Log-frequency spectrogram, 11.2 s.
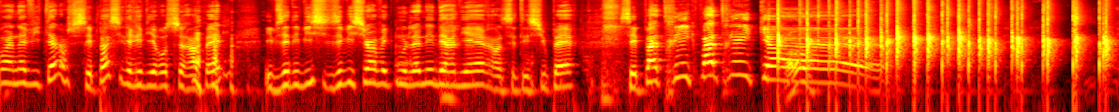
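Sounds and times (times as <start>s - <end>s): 
speech: 0.0s - 8.9s
laughter: 1.9s - 2.6s
small applause: 7.7s - 11.1s.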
